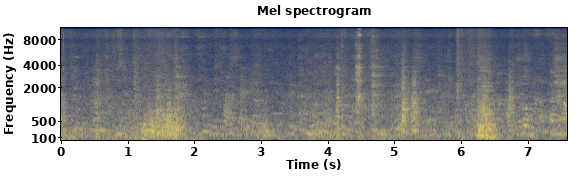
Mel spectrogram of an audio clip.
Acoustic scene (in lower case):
restaurant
